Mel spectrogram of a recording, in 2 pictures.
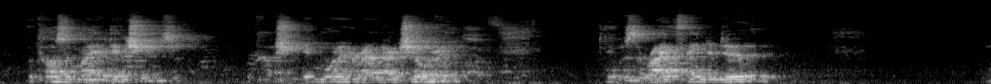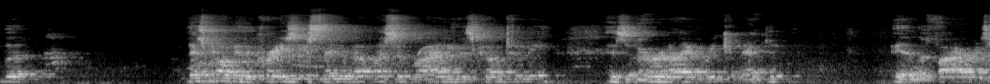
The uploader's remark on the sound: OHIO FAN FEST 2022 PANEL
